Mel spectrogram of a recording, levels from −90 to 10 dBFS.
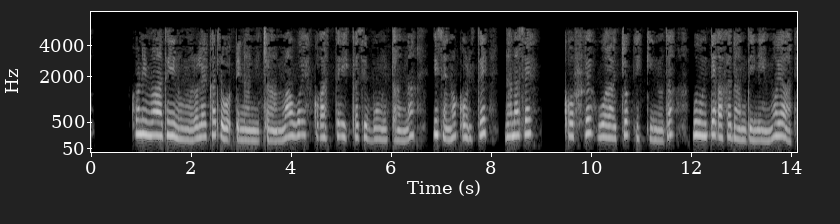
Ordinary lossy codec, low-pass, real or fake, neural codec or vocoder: MP3, 24 kbps; 7.2 kHz; fake; codec, 16 kHz in and 24 kHz out, 1.1 kbps, FireRedTTS-2 codec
